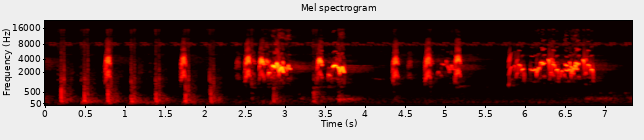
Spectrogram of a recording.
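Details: Sooty-headed bulbul lure call used to trap wild bulbuls: a series of dry, spaced clicks, then short bursts of bubbly chattering notes separated by pauses, ending in a brief lively phrase.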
